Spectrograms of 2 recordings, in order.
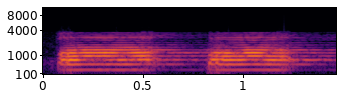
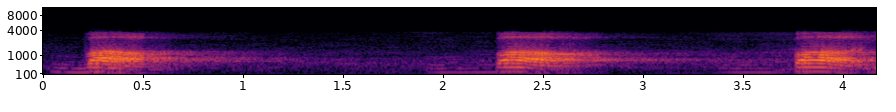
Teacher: با کی بجتی ہوئی آواز، اور یہ صرف تر حصے سے ہی ادا ہو سکتی ہے، خشک حصے سے ادا نہیں ہو سکتی.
